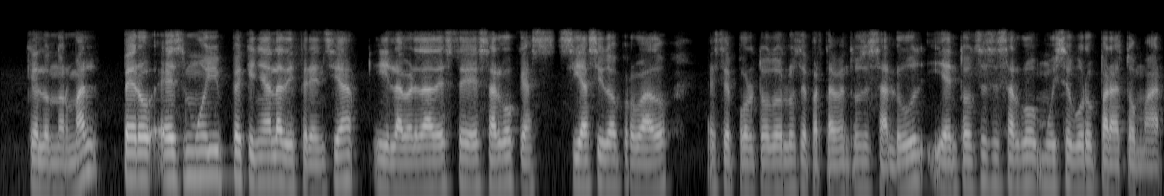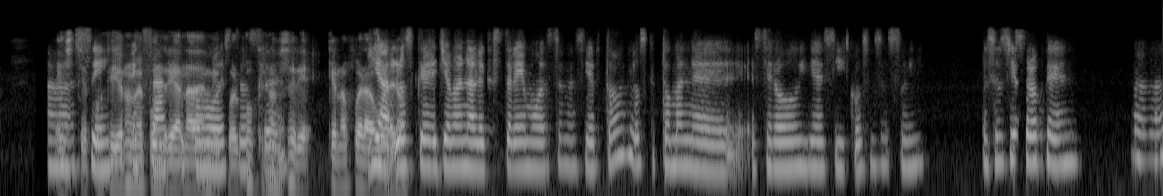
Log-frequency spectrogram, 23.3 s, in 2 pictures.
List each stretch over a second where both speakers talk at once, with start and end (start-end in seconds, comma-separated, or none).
12.2-14.5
